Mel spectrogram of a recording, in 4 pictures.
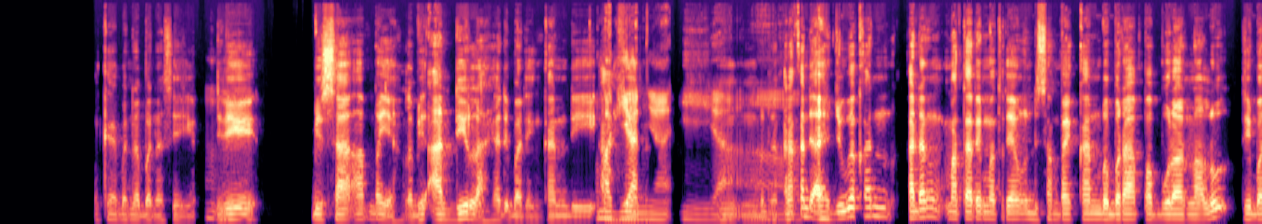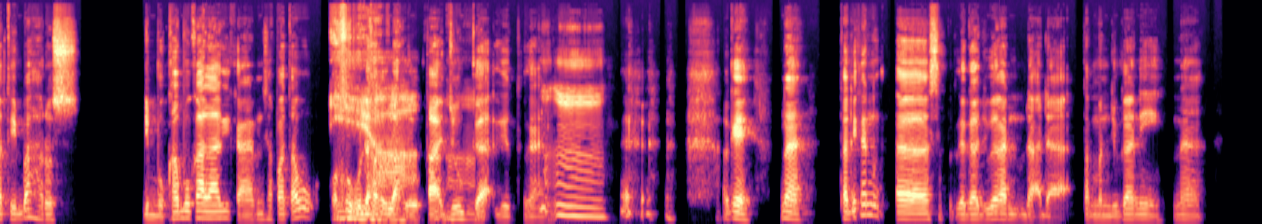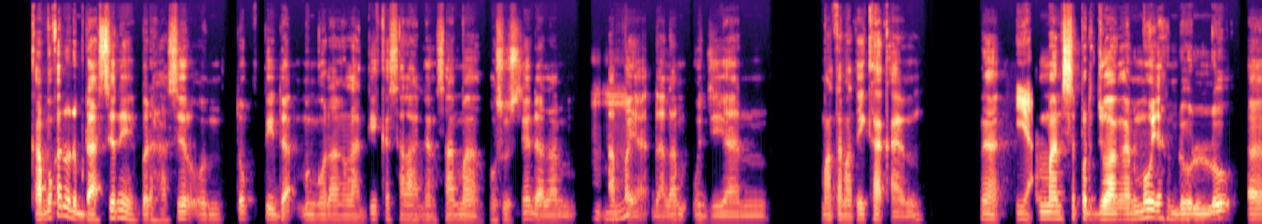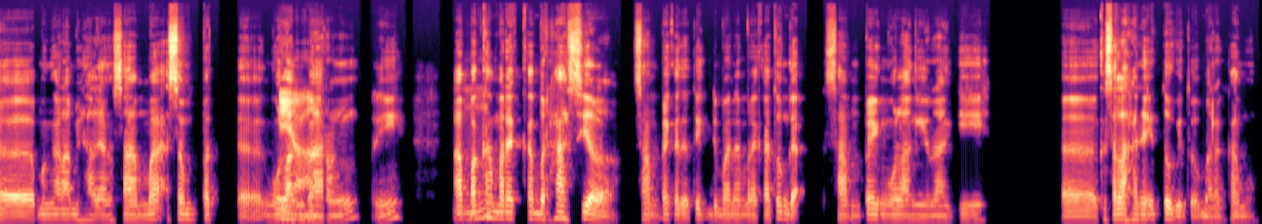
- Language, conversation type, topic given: Indonesian, podcast, Bagaimana kamu bisa menghindari mengulangi kesalahan yang sama?
- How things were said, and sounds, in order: laughing while speaking: "u udah udah"; chuckle; laughing while speaking: "yang dulu"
